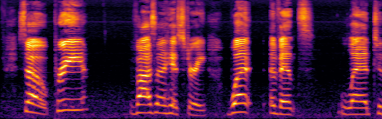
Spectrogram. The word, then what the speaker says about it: Vasa: found my next topic it is the Vasa or vaza is kind of more of how they say it so before I'm gonna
